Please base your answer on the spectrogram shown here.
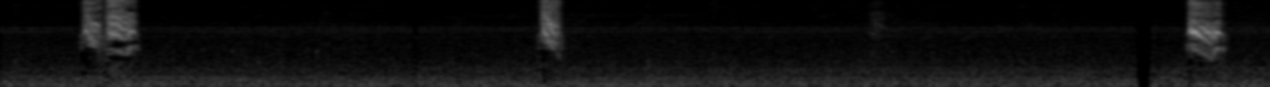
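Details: Three sharp, high, brief chips spaced a few seconds apart from a female Yellow-bellied Seedeater calling, used to stimulate males to sing, over a faint steady high hum and low background rumble.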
